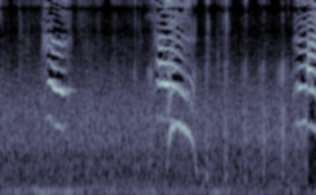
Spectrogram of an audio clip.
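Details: One-week-old rescued kittens at feeding time, one with eyes starting to open; several thin, high, downward-bending mews spaced about two seconds apart over a soft background hiss.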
